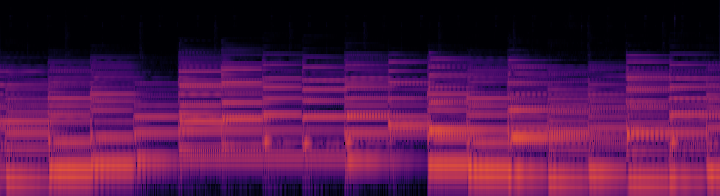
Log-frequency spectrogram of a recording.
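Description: Background piano music: a slow melody of single struck notes, each fading before the next, about two notes a second.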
